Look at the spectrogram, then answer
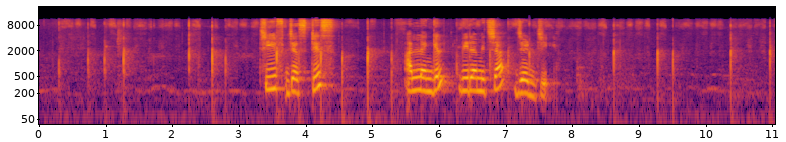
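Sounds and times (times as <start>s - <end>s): chalk tapping on blackboard: 0.2s - 11.0s
chalk scraping: 0.3s - 5.6s, 6.2s - 11.0s.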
